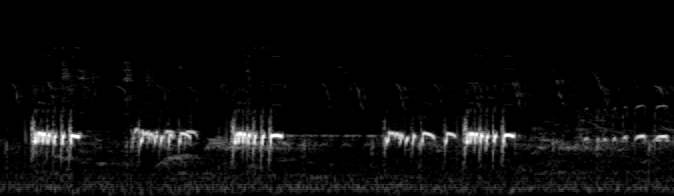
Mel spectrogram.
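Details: Local zebra dove singing loudly, a lure recording meant to stimulate quiet doves. Short clusters of quick, throaty cooing notes come in about five separate bursts, separated by brief pauses over soft background hiss.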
